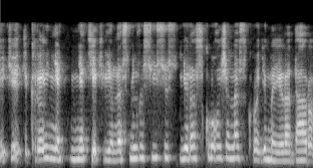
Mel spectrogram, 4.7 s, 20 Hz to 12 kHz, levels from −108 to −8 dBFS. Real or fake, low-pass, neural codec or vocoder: fake; 7.2 kHz; codec, 16 kHz, 4 kbps, FunCodec, trained on Chinese and English, 50 frames a second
